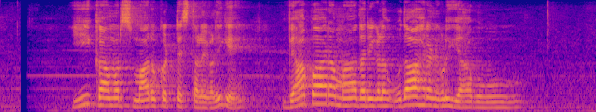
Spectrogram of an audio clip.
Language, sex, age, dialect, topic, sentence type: Kannada, male, 31-35, Central, agriculture, question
